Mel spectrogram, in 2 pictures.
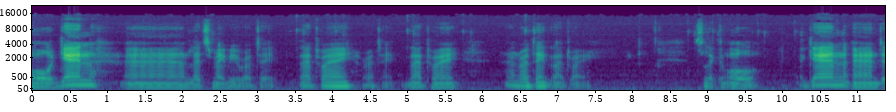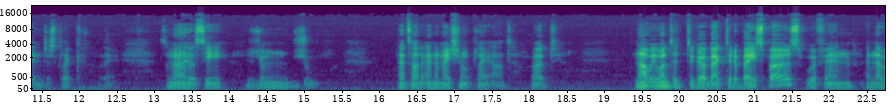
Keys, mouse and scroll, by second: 2.5 r, 4.2 r, 5.9 r.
